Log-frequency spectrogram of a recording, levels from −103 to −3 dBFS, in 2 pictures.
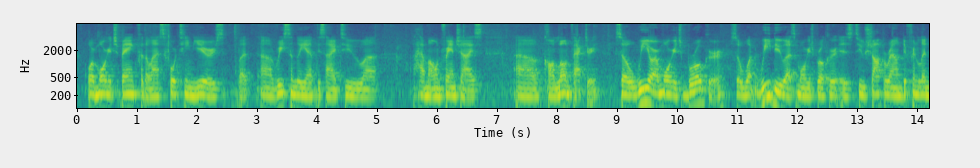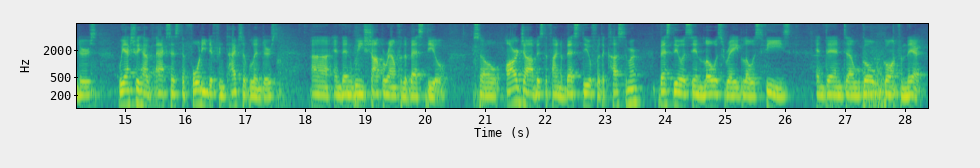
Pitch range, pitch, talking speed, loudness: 95-105 Hz, 100 Hz, 195 wpm, -18 LUFS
